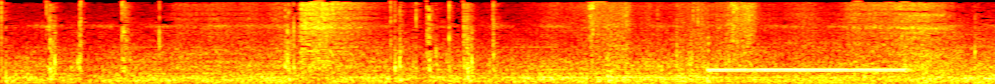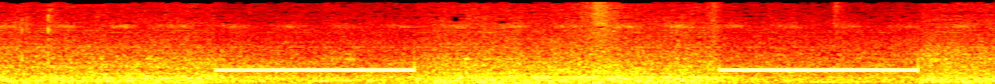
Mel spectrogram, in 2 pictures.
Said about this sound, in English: I call over there. She better answer the phone.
